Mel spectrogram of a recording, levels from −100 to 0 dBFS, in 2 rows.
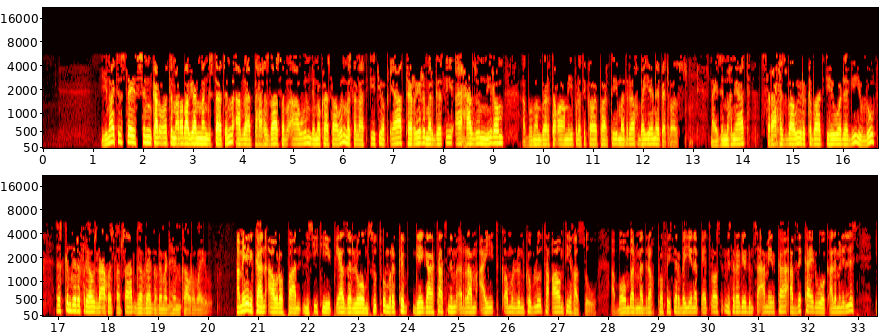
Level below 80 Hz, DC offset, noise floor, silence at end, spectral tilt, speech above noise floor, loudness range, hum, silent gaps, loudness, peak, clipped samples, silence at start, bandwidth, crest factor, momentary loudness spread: -60 dBFS; under 0.1%; -67 dBFS; 0.5 s; -5.5 dB/octave; 43 dB; 9 LU; none; none; -24 LUFS; 0 dBFS; under 0.1%; 1.15 s; 5.8 kHz; 24 dB; 11 LU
